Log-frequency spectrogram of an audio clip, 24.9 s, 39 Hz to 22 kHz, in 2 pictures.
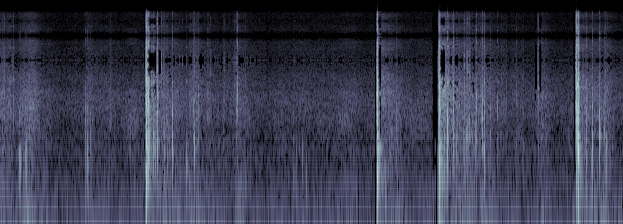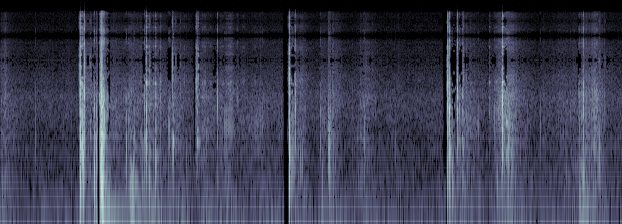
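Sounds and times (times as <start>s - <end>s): hatchet chopping wood: 14.0s - 15.2s, 21.4s - 21.8s.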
